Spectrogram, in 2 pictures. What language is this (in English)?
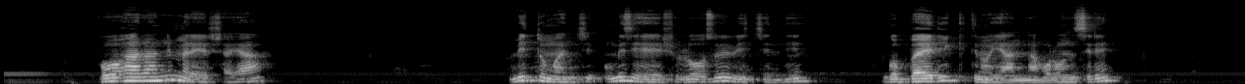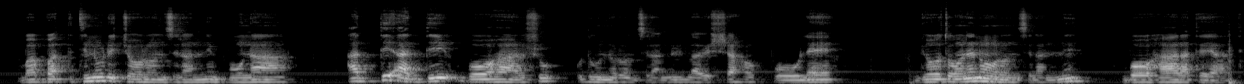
Sidamo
